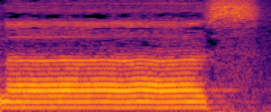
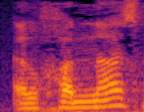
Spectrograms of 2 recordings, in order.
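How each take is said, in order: First: Slowly chanted "الخناس", thick kha, light long naas; heavy kha only. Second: "الخناس" with the naas darkened like the kha; wrongly heavy ending. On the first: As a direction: darken just the kha of "الخناس". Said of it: "بس الخاء المفخمة". (تفخيم الخاء وحدها في "الخناس" مرتلة) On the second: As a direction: carry the thick sound through all of "الخناس". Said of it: "لا، بس الخاء المفخمة". (تفخيم النون والألف خطأً في "الخناس") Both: Shown as a demonstration.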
